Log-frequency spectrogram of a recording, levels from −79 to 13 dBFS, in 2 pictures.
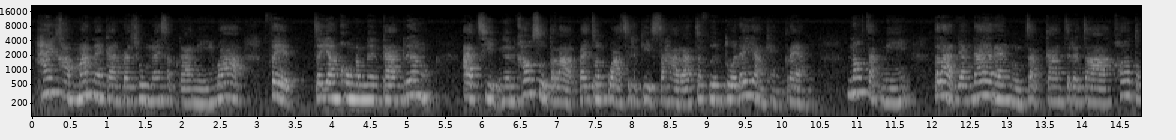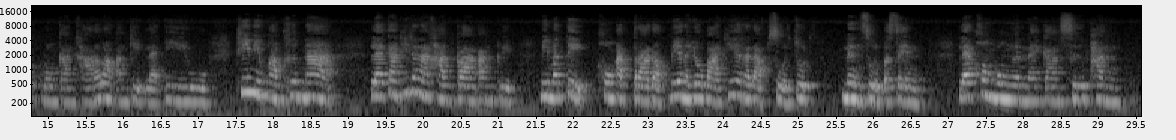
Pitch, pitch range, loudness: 235 Hz, 220-265 Hz, -29 LUFS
